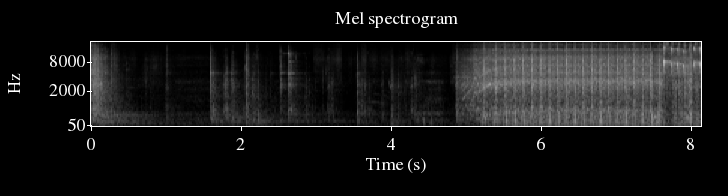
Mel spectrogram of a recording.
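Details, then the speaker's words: Early 1950s David Bradley walk-behind tractor single-cylinder engine, sat 20+ years, reused head gasket, faulty carburetor: clanking, then fast ragged uneven running with a squeak; owner suspects leaking head gasket and bad carburetor. "oh you know what the squeaking sound is I think that's the head gasket I bet you that's leaking yeah since I reused it bet you if we had a carburetor that worked would actually run"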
